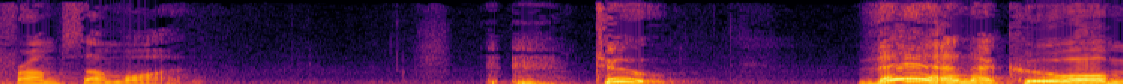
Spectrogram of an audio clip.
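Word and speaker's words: Akouo (ἀκούω): A-K-O-U long O. Akouo.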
